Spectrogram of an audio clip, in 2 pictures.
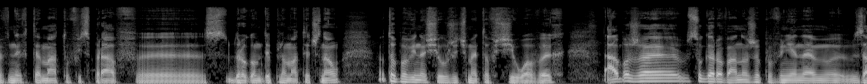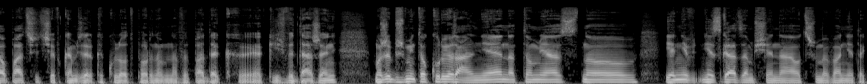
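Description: No audible technical faults.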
